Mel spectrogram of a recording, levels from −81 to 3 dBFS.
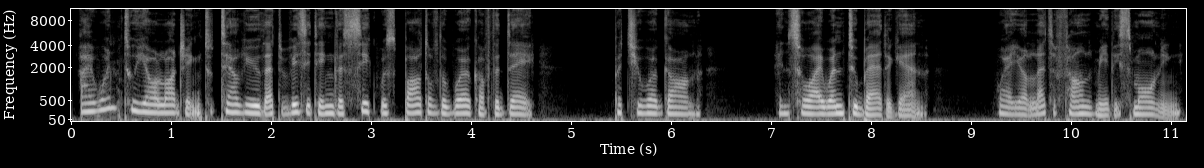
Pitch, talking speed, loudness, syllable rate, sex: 175 Hz, 205 wpm, -19 LUFS, 5.2 syllables/s, female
